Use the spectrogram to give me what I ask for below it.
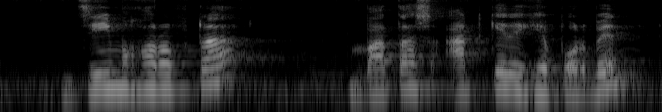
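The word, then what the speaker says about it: جيم: দেখেন আলিফ হা দাল র সিন সদ ত আইন মিম লাম কাফ ওয়াও হামসা বা জিম জিম হরফটা বাতাস আটকে রেখে পড়বেন।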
